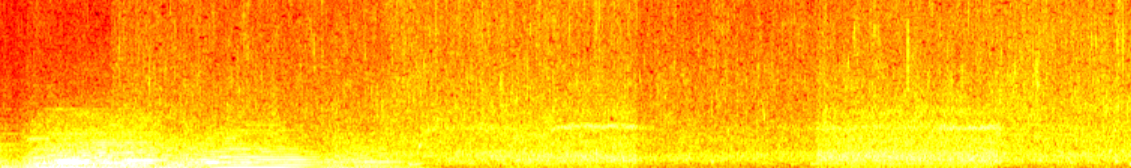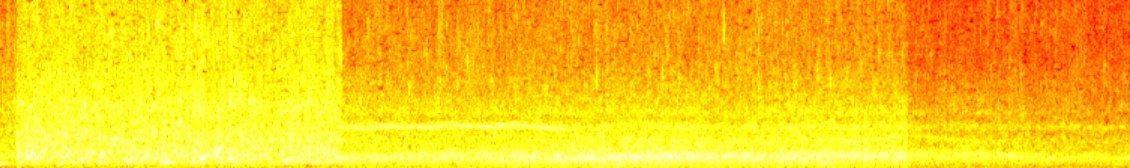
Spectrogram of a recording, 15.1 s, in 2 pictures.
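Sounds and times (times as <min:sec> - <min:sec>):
stream running water: 0:00.1 - 0:15.0
high steady whistle: 0:09.8 - 0:11.5.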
